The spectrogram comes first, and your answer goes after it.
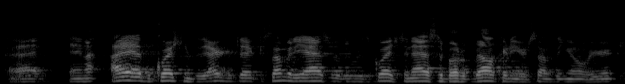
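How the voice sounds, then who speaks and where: Over audible room echo, a man with a fairly high pitch speaks at a very fast pace, his intonation fairly even but his loudness swinging widely. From Netherlands. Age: 80s+. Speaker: church member. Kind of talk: question at congregational meeting.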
